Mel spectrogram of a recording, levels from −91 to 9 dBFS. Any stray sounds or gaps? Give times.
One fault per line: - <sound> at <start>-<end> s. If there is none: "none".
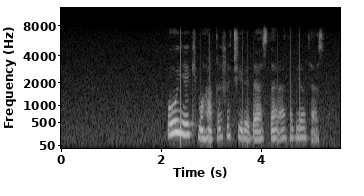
none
